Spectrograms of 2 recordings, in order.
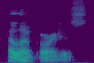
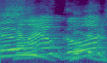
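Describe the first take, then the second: First: It is said in a quiet, understated way. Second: It is said in a big, overdone way.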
